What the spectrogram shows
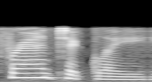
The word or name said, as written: frantically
